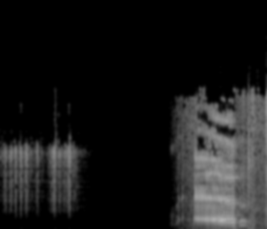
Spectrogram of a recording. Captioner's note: baby fussing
